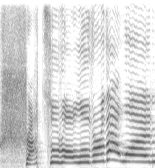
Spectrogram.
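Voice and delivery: put-on very high, shrill, loud, far-carrying New Mexican accent shout. Retelling the college coach calling out after a strikeout, loud New Mexican accent. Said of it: "who has the loudest New Mexican accent".

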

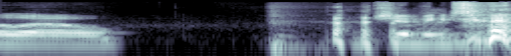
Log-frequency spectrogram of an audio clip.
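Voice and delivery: attempted deep voice. Answering how deep the voice can go, Jimmy Day impression. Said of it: "I try to do a Jimmy Day impersonation".

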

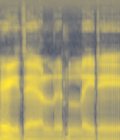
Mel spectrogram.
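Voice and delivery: very low, rough, robotic voice. Talking about the iconic voice from Clone Wars, do a kind of robotic Cad Bane voice. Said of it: "just kind of robotic".

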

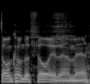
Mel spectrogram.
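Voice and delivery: ordinary talk

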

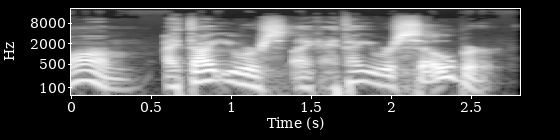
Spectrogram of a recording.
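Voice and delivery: acted voice full of heartbreak, stumbling over words. Retelling a sister confronting her mom about a receipt: imitating a heartbroken voice. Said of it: "with, like, heartbreak in her voice".

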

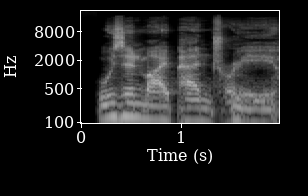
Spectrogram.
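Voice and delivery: deep, low, guttural, throaty voice. The narrator voices an imposing figure standing in the doorframe; deep, guttural voice. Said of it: "you hear a deep, guttural voice say".

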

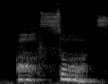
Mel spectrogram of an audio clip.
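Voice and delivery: said on a breath. Reading the story, the narrator gives a boy's reply to Dumbledore, breathed. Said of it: "breathed Riddle".

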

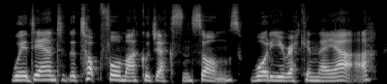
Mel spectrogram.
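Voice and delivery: normal talking voice

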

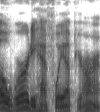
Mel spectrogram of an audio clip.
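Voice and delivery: ordinary talk

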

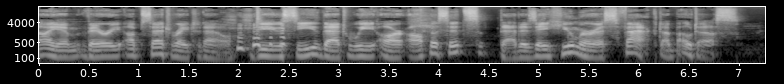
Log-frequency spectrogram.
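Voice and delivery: flat, mechanical, robot-like monotone. Describing the other half of a couple, unlike the boisterous one: imitating a robotic talker. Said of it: "the other one just talks like this".

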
